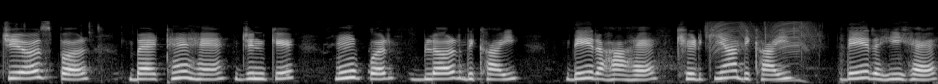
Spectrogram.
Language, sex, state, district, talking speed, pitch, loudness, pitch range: Hindi, female, Himachal Pradesh, Shimla, 110 wpm, 255 Hz, -14 LUFS, 240-280 Hz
